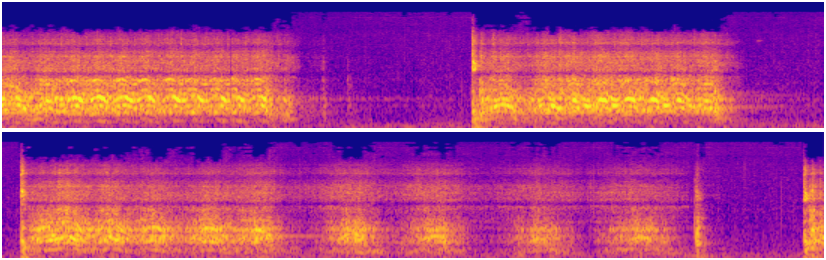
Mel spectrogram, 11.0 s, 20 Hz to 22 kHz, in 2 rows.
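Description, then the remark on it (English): The engine of a used car with only 27,000 miles, overhauled the day before, turns over and catches in repeated bursts, cranking and revving loudly, cutting out between attempts before settling into a rising and falling rumble. “Go ahead, kick her over.”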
